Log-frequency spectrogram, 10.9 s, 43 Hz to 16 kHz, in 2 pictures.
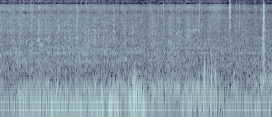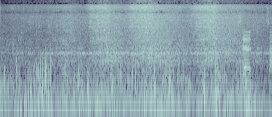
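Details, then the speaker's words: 1972 Chevrolet K10 350 V8, 4-speed, Holley carburettor, standard single exhaust: deep steady burble with even thump and no misses or ticking; normal idle. "there you hear the engine runs nice got a holley carburetor on it just standard exhaust"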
